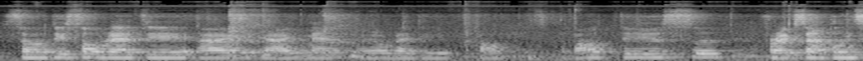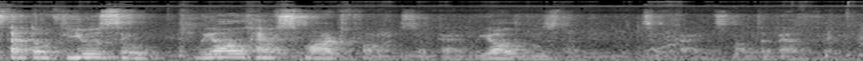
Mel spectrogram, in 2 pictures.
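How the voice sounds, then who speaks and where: A man's voice: on the high side, fairly even intonation, a little slow, a crowd in the background. A man with a Portuguese accent, a native Portuguese speaker, giving an informal classroom lecture and often checking in with short tag questions. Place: indoor lecture room with audience. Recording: echoey room, distant microphone.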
